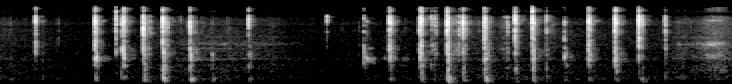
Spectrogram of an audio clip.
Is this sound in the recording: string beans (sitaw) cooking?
no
